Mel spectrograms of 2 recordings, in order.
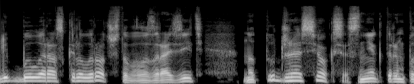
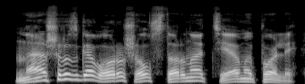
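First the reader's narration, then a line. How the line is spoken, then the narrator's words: Light, casual, uneasy. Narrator (Russian): Филипп говорил легким, непринужденным тоном, хотя ему сделалось не по себе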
